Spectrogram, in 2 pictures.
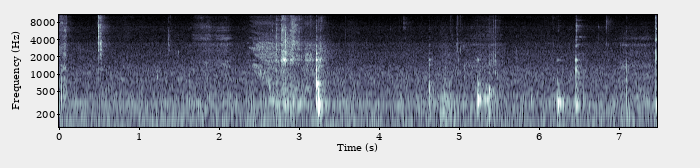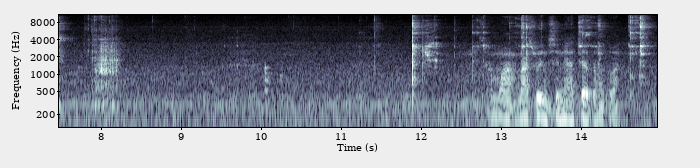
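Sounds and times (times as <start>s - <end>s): cutlery scraping a plate: 2.6s - 3.4s, 11.9s - 14.9s.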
